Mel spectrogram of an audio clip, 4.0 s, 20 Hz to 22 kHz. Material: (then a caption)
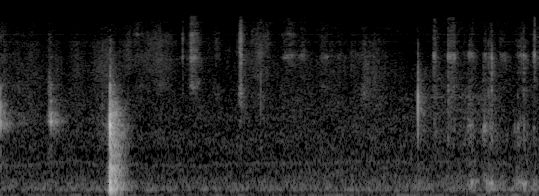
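Coated paper. A wooden stylus scratches the black coating of a flat, solid scratch art card, black coating over coloured foil paper about A4 in size, lying on a table. Short, dry scraping strokes come and go over quiet background hiss, with the loudest and fullest stroke near the start and softer, brighter scratches clustering toward the end.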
